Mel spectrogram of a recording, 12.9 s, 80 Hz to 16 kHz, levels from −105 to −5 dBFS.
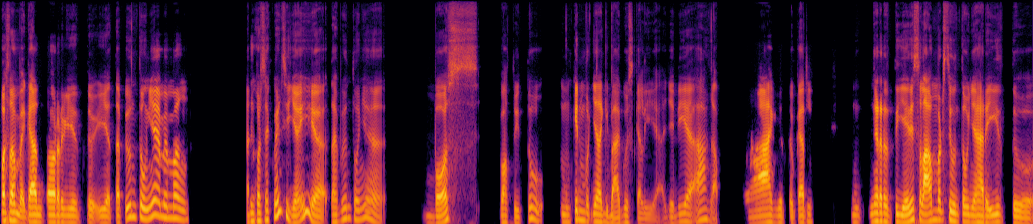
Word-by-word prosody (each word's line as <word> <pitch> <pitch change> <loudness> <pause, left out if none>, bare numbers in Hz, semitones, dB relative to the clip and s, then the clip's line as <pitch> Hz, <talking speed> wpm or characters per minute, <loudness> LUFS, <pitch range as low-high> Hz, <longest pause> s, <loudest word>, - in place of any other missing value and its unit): pas 140 - +6
sampai 140 -2 +4
kantor 115 -1 +5
gitu, 110 -1 -4
iya. 110 0 -2
Tapi 110 - -2
untungnya 195 +2 +2
memang 180 -5 0 0.8
ada 130 - -3
konsekuensinya, 150 - 0
iya. 280 - +2
Tapi 130 +9 -4
untungnya 155 - -4 0.5
bos 105 0 -2 0.3
waktu 105 -2 -5
itu 170 -2 -5 0.2
mungkin 120 +6 -1
mood-nya 125 -1 +1
lagi 115 -2 -2
bagus 115 0 -3
kali 85 -4 -11
ya. - - -18
Jadi 105 +7 -5
ya, - - -3
"Ah, 150 - -1
nggak - - -9
apa-apa - - -34
lah," 110 +2 +5
gitu 110 - -7
kan. 110 0 +2 0.6
Ng 115 -1 -9
ngerti, 125 -2 +2
ya 115 - +5 0.2
selamat 140 +4 +6
sih 150 - +2
untungnya 120 -2 0
hari 115 +3 0
itu. 105 -2 -3
120 Hz, 175 wpm, -24 LUFS, 110-150 Hz, 0.8 s, pas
